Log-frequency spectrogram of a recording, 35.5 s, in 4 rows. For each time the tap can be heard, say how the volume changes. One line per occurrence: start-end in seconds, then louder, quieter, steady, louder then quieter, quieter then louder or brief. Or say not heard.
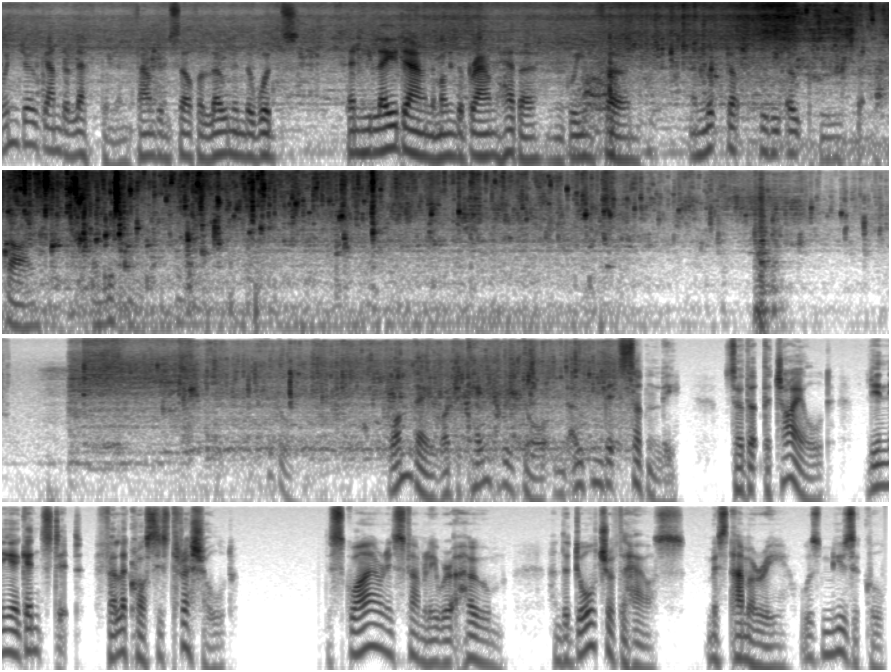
0.0-24.1 louder then quieter.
